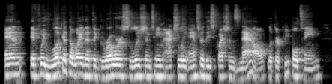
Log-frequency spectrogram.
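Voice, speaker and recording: Moderate pace from a man at medium pitch, fairly even intonation and hardly any pauses. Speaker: AI agent workshop instructor and entrepreneur. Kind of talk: live tutorial demo. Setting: online livestream webinar. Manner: conversational.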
